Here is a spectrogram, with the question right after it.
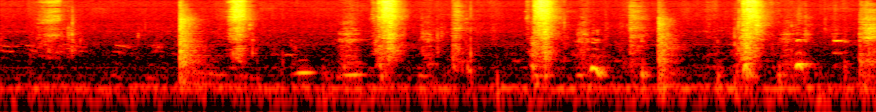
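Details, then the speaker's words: Female pug sneezing repeatedly: short, snorting sneezes in a quiet room while the owner asks why she keeps sneezing. "Bella. Why do you keep sneezing?"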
